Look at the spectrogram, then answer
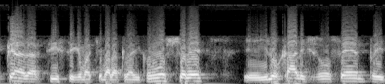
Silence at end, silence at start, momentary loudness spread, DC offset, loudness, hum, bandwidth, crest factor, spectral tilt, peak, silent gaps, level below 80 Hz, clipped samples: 0 s; 0 s; 4 LU; under 0.1%; -7 LUFS; none; 18 kHz; 6 dB; -5.5 dB/octave; 0 dBFS; none; -32 dBFS; 1%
